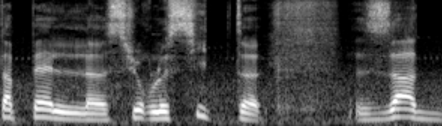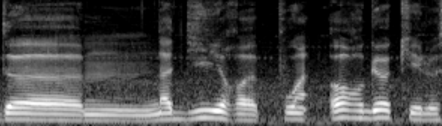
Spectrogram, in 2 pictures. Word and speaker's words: nadir: sur le site zad nadir point horgen à dire comme ça se prononce n a d ir on relira aujourd'hui toutes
